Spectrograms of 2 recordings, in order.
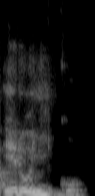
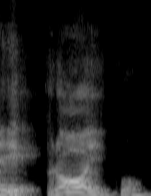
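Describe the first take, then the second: First: "heroico" with the stress moved onto a separate i; wrong pronunciation. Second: "heróico" with stressed open ÓI as one syllable; correct pronunciation. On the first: Teacher showing students what nobody says, "heroico" mispronounced with stressed i. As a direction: say "heroico" as he-ro-Í-co, hiatus on the i. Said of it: "Você não fala heroico". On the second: Teacher giving students the real form, "heróico" with stressed ÓI diphthong. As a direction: say "heróico" as he-RÓI-co, the diphthong held together. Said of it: "você fala heróico". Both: Shown as a demonstration.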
